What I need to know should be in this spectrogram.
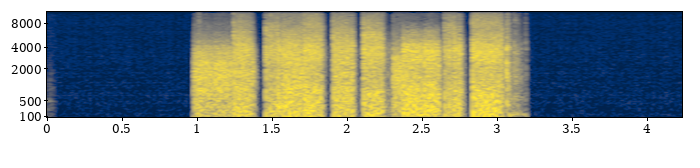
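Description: Rapid harsh blips chatter in short bursts.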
